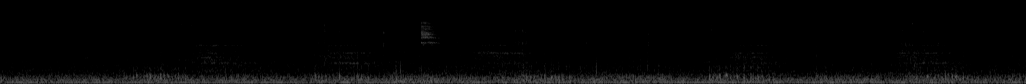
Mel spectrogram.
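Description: Domestic cat purring steadily, a continuous low rumble that swells and eases about every two seconds with its breathing. A short high-pitched sound comes just after four seconds in.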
